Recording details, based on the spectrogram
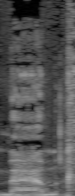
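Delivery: unexpectedly very deep, super low voice. Retelling a movie scene where a voice says ma'am, super deep voice. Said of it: "like a super deep voice".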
